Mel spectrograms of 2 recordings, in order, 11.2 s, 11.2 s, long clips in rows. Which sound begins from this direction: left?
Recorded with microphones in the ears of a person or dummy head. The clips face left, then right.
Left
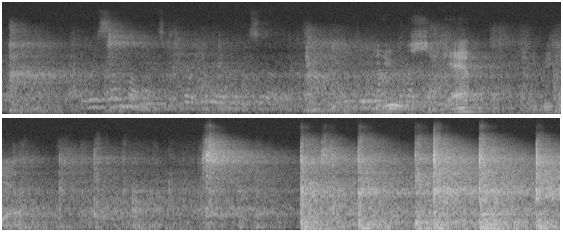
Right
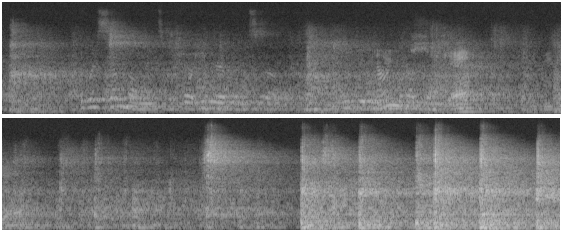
A man speaking, at 3.7 s.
